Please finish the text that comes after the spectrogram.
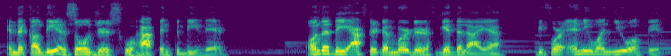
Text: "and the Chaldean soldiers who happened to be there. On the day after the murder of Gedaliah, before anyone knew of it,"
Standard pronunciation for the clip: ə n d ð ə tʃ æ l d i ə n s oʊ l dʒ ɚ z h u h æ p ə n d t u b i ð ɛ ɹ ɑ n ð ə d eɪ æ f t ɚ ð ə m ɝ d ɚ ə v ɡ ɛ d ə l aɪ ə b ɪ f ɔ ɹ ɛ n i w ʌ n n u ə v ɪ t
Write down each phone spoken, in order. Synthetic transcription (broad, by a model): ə n d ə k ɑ l d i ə n s oʊ l dʒ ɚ s h u h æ p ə n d t u b i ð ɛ ɹ ɑ n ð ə d eɪ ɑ f t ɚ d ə m ɝ d ɚ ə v ɡ ɛ d ə l aɪ ə b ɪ f ɔ ɹ ɛ n i w ʌ n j u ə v ɪ t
